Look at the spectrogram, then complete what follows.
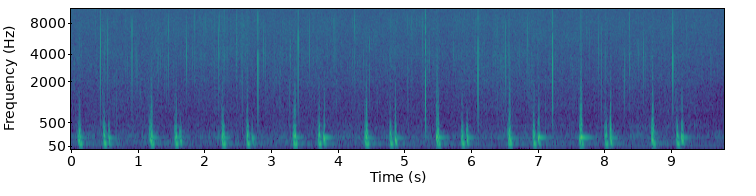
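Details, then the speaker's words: Simulated mitral stenosis heart sounds from a cardiac sound simulator, about 56 a minute; a mitral opening snap, a short sharp high-pitched click just after the second sound, best heard at the left fourth intercostal space near the sternum. "Isto é o estalido de abertura aumentarei e diminuirei a intensidade do estalido a fim de torná-lo mais"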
